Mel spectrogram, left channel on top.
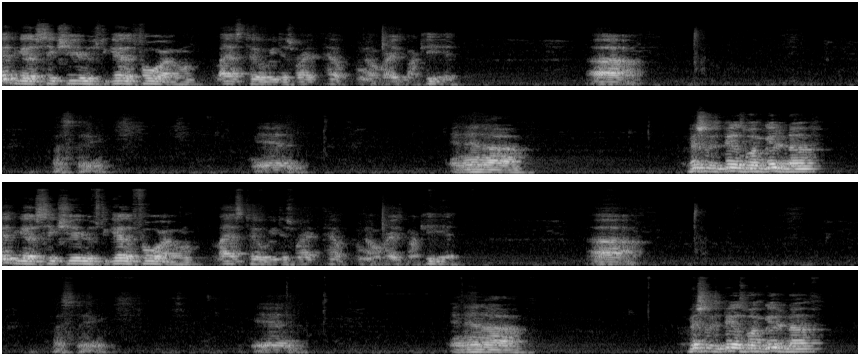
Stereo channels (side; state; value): both; normal; correlation 0.52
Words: together 6 years, together 4 of them. Last 2, we just helped, you know, raise my kid. Let's see. Yeah. And then eventually the pills wasn't good enough.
